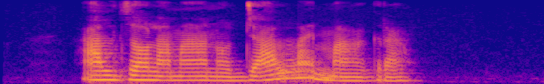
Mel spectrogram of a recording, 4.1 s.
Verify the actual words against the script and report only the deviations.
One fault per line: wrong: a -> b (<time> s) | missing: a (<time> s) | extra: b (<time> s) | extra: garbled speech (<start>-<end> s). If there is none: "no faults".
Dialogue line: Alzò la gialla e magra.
extra: mano (1.3 s)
